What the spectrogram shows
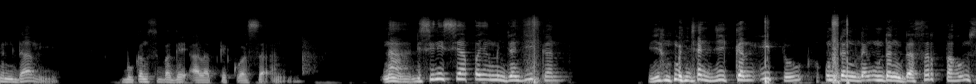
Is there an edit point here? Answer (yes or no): no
